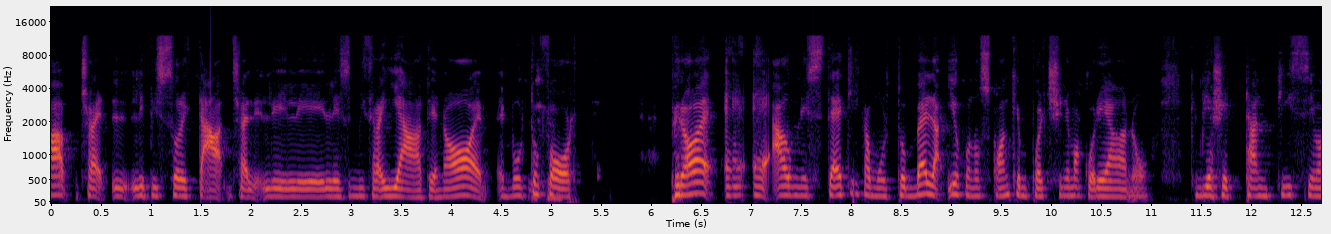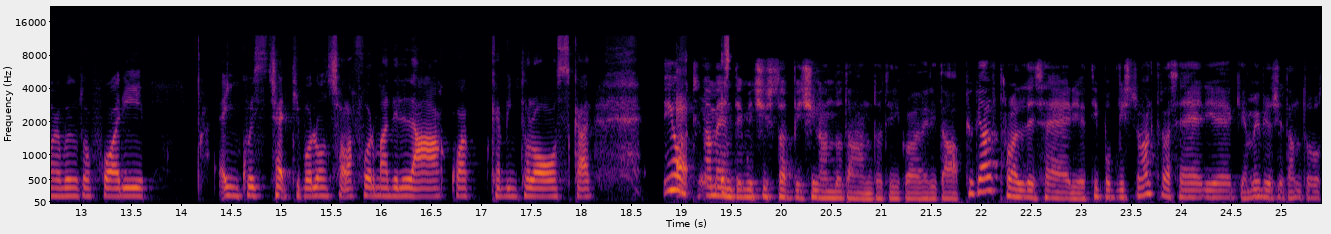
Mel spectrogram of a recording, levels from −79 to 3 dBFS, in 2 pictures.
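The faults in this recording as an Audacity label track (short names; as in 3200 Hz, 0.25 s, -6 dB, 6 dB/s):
1.600000	1.600000	pop -17 dBFS
7.630000	7.630000	pop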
